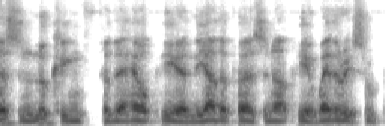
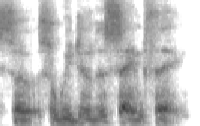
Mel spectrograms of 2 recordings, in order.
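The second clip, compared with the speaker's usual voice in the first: put-on heavy, thick, laid-on New York accent; 3 semitones higher, 7 dB quieter than usual. Retelling a conversation where a man asked about their work, big New York accent. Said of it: "he said in his big New York accent".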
